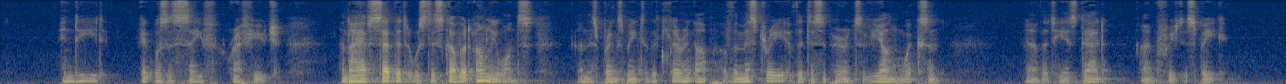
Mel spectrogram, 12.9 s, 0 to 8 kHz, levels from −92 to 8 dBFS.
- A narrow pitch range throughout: Yes, narrow, 2.1 semitones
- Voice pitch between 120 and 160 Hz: No, very low, 95 Hz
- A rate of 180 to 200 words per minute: Yes, average, 195 wpm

